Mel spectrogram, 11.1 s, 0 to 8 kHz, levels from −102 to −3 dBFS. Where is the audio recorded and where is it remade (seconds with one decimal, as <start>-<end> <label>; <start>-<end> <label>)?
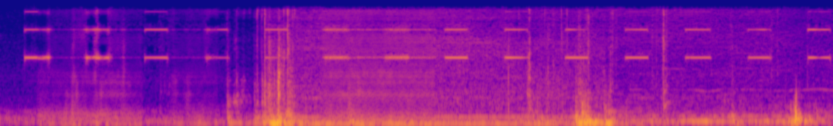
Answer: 0.0-0.5 recorded; 0.5-1.9 remade; 1.9-2.3 recorded; 2.3-2.9 remade; 2.9-4.3 recorded; 4.3-5.8 remade; 5.8-11.1 recorded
